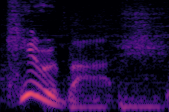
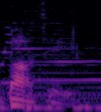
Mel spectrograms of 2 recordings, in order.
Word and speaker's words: Kirubash: This one, Evan wrote the note Kirubash is pronounced Ki-ru-bash, not Bati, smiley face.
